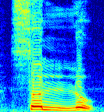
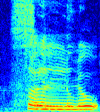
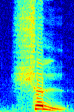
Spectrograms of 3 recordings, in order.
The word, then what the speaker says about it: sollu: regional term, which is sollu. Repeat after me. Sollu. Sollu. Say once again. Sollu. Sollu. Shul. Shullu. Chul. So there are different interpretations, which means one letter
